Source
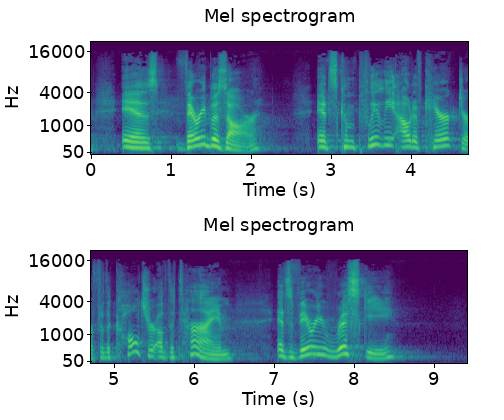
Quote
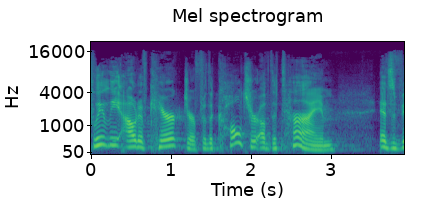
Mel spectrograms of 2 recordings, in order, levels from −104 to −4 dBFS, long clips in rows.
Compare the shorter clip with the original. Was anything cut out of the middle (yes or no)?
no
